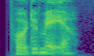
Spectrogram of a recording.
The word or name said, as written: pottemager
